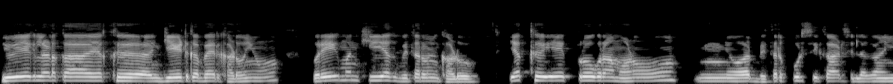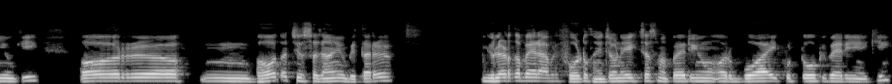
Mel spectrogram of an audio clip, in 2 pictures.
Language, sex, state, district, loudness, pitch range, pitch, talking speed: Garhwali, male, Uttarakhand, Uttarkashi, -15 LUFS, 145-175 Hz, 155 Hz, 160 wpm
